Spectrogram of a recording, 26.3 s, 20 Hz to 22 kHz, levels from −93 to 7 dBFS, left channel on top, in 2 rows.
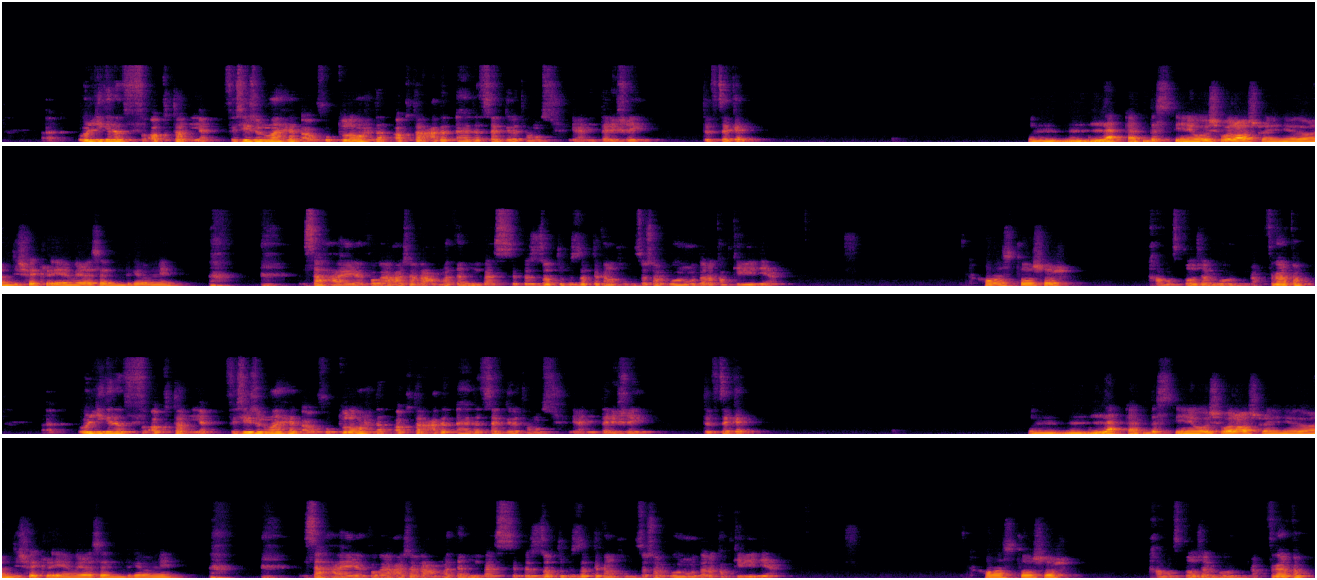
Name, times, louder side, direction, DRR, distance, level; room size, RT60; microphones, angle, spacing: voice 1, 0.4-6.5 7.0-7.5 15.2-15.4 15.7-20.9 24.6-26.1, left 1 dB, 60° left, -7 dB, 1.3 m, -26 dB
voice 2, 10.3-14.8 23.0-23.8, equal, 40° left, -4 dB, 0.4 m, -21 dB
2.9 x 2.1 x 2.2 m, 0.35 s
head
